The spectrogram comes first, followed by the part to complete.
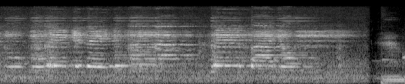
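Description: A tinny electronic melody, the payment tune of a Kongsuni toy cash register, signalling that a card payment is being processed. It breaks off abruptly near the end.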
